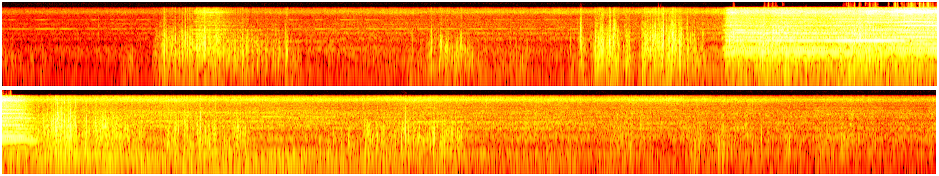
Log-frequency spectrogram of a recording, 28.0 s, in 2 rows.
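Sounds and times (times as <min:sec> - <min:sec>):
diesel locomotives rumbling: 0:00.0 - 0:28.0
locomotive air horn blast: 0:02.9 - 0:04.0, 0:10.8 - 0:14.7.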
